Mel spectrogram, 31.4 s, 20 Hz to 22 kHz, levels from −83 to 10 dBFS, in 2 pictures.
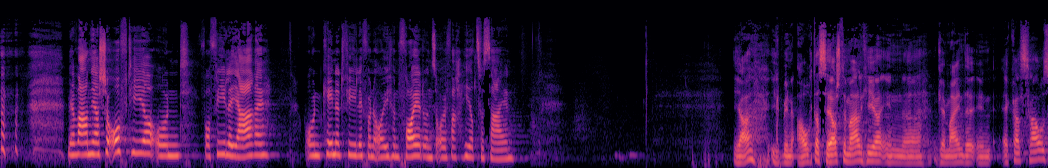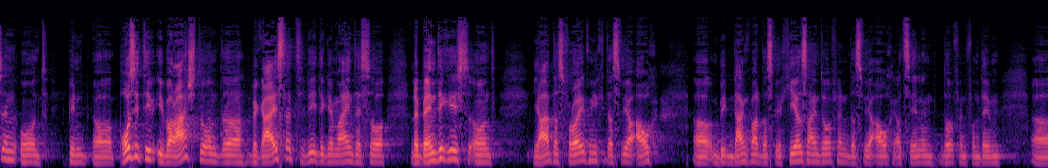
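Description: From 15.78 s to the end at 31.45 s, a gritty, inharmonic fizz rides on top of the sound, rising with loud and bright passages and carrying tones that belong to nothing in the material, roughly 25 dB below the signal. This is crude rate conversion: samples were simply repeated or dropped to change the rate, with no filtering, in a pattern that fits a 44.1 kHz to 48 kHz conversion, so the stepping error repeats and sounds as spurious tones.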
